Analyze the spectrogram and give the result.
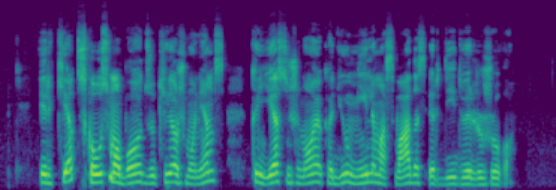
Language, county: Lithuanian, Utena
